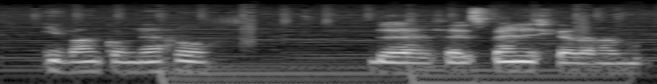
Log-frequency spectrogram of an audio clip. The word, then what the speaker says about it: Cornejo: Ivan Cornejo, the Spanish guy that I'm gonna go see in his concert. If you pronounced it American, it would be Ivan Cornjeo.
